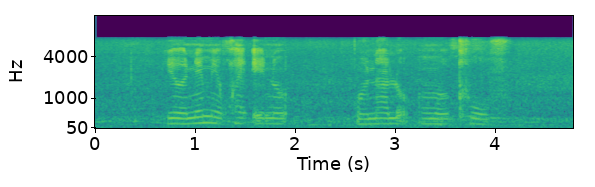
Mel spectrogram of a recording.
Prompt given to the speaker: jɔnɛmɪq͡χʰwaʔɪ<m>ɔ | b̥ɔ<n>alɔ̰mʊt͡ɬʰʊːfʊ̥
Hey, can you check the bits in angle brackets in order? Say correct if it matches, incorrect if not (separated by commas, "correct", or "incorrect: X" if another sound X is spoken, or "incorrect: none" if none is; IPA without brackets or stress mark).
incorrect: n, correct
